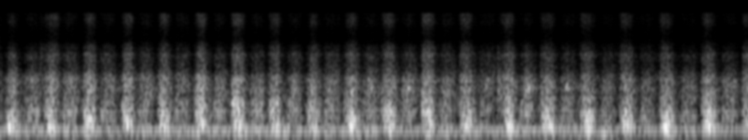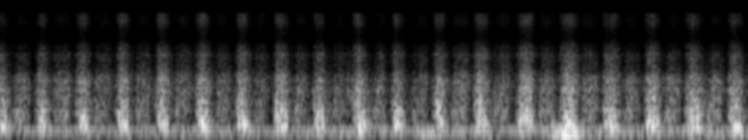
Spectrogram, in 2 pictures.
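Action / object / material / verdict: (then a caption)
scrape / synthetic pile rug scrubbed with a stiff-bristled push broom / synthetic fibre / none. A stiff-bristled push broom scrubs back and forth over a round red and black synthetic pile rug covered in soap foam on a wet floor. It makes steady, rhythmic rasping strokes at about two and a half per second, with a constant low hum underneath.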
